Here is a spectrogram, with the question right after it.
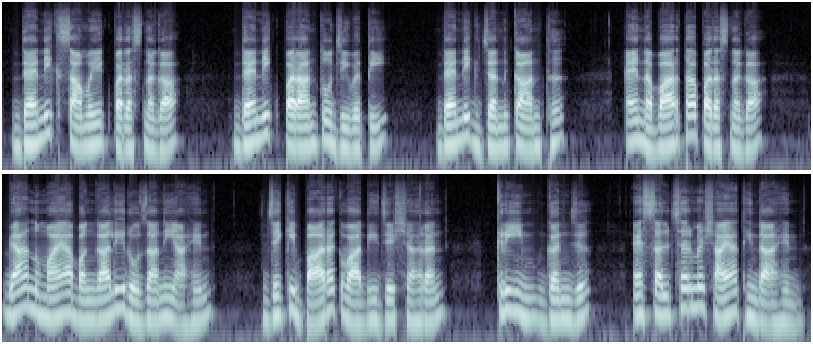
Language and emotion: Sindhi, neutral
